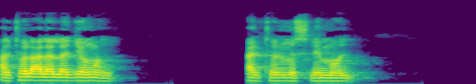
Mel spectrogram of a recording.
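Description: An elderly man chants loudly through a microphone in a large echoing hall, pausing between phrases.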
